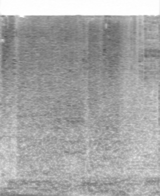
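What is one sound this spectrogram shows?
A monster roars and snarls.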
